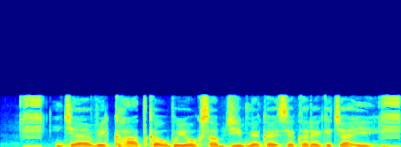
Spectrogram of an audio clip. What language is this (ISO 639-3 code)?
bho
